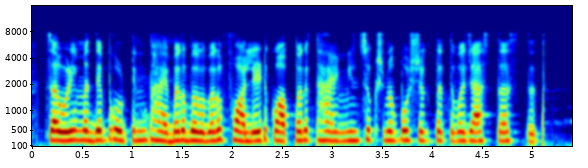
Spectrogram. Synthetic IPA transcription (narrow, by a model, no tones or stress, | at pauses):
t͡səʋɭiːməd̪ʱːjepɾoʈiːnfajbəɾbəɾobəɾfɔleʈkɔpəɾt̪ʰajmiːnsukʂməpoɕək̚t̪ət̪ʋəd͡zast̪əːst̪at̪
